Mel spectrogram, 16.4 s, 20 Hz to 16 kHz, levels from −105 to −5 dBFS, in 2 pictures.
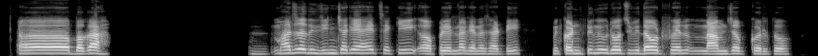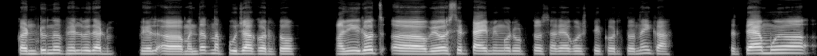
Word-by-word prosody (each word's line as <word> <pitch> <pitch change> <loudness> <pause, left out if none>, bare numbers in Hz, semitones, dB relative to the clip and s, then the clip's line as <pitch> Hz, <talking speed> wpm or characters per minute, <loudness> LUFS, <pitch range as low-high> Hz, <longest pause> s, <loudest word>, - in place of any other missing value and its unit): अ, 205 +1 +6
बघा 190 -2 +4 1.4
माझं 205 +8 0
दिनचर्या 220 +1 -1
हेच 225 0 -4
आहे 205 - -6
की 220 0 -5
अ, 185 -1 -2
प्रेरणा 190 +1 -1
घेण्यासाठी, 180 -1 -4 0.4
मी 185 - -8
कंटिन्यू 215 +3 +1
रोज 215 -1 +1
विदाऊट 210 0 +3
फेल 205 0 -2 0.2
नामजप 185 +1 +2
करतो. 170 -1 -4 0.5
कंटिन्यू 205 +3 0
फेल 195 0 -3
विदाऊट 190 -2 +1 0.3
फेल 180 +1 -3
अ, 165 -1 +4
म्हणतात 170 +5 -3
ना 200 - -4
पूजा 190 0 +3
करतो 175 -1 -1 0.5
आणि 185 +2 0
रोज 215 +3 +2
अ, 175 -3 +4
व्यवस्थित 195 +3 +1
टायमिंगवर 185 -1 +1
उठतो, 180 +1 -8
सगळ्या 180 0 -5
गोष्टी 175 +1 -9
करतो 175 0 -7
नाही 210 +4 -6
का. 175 -4 -3 0.6
तर - - -9
त्यामुळं 220 +2 +4
190 Hz, 145 wpm, -24 LUFS, 180-205 Hz, 1.4 s, अ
